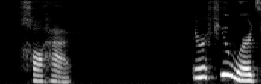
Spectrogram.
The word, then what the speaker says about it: خواهر: So it looks like خواهر, but the vav in the middle is silent. So we just say خواهر.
